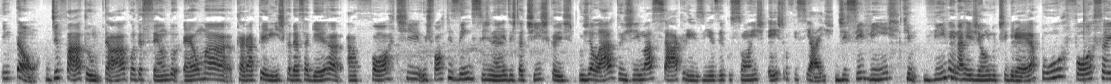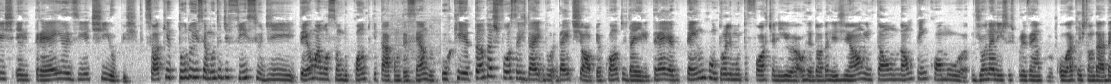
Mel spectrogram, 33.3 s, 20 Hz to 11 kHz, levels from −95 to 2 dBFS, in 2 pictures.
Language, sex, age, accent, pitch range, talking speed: Portuguese, female, 20-39, Brazilian, 180-220 Hz, 155 wpm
